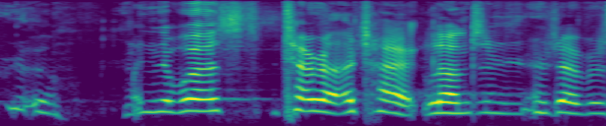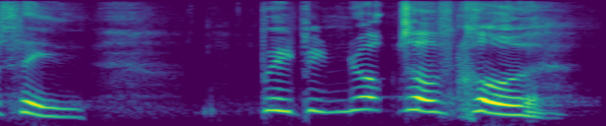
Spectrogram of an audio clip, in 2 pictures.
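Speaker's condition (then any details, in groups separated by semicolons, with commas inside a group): Huntington's disease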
